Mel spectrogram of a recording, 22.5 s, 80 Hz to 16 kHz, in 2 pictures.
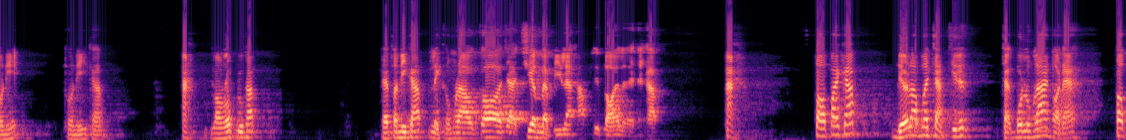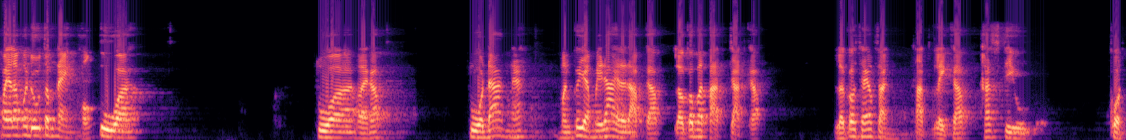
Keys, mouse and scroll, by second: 0.2 click, 1.1-2.0 scroll down 1, 2.6 e, 2.9 click, 3.7 space, 3.8-4.8 scroll up 2, 4.5-6.5 middle drag, 5.1-5.5 scroll down 1, 6.5 scroll, 7.2 middle click, 7.6 scroll, 8.0-8.7 scroll down 2, 8.3 middle click, 9.1 scroll up 1, 9.9 scroll up 1, 10.7-12.7 middle drag, 12.9-13.2 scroll up 1, 13.5 click, 13.9 middle click, 15.2-15.5 scroll up 1, 15.3 middle click, 15.7 scroll down 1, 16.7 middle click, 17.3-17.7 scroll up 1, 18.7 click, 20.8 click, 22.1 click.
